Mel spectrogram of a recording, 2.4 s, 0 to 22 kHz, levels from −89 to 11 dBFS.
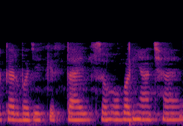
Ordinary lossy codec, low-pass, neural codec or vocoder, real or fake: none; 5.4 kHz; none; real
